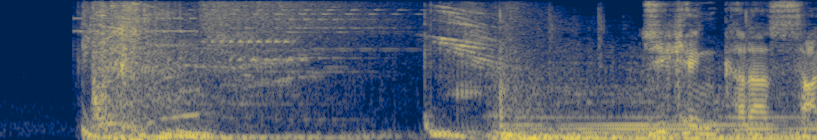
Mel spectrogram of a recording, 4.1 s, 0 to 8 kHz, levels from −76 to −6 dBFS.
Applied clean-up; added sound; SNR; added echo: none; none; none; none.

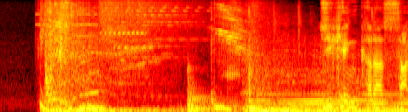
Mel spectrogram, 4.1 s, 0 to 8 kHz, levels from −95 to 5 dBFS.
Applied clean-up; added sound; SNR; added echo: none; Bowed string instrument; 10 dB; none.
